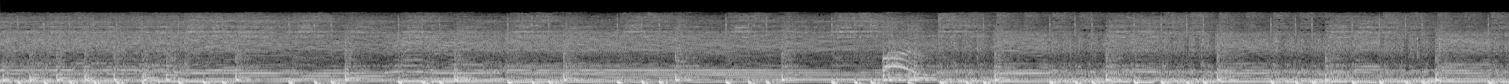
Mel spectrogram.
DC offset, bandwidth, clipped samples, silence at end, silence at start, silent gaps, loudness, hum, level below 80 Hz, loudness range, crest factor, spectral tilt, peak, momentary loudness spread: under 0.1%; 12.5 kHz; under 0.1%; 0 s; 0 s; none; -13 LUFS; none; -22 dBFS; 1 LU; 12 dB; -4.5 dB/octave; 0 dBFS; 3 LU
